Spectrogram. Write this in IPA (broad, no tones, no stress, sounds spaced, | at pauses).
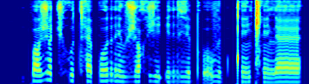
p ɒ ʒ ɒ t͡ʃʰ u tʰ æ p o r ẽ v ʒ ɒ x ʒ i ʔ i r ɣ e pʼ o̰ v e p ǃ ẽ ǁ ẽ l æ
